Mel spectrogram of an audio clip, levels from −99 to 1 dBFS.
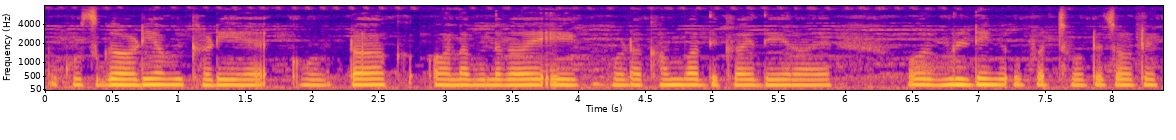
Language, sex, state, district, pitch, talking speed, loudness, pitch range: Hindi, female, Rajasthan, Bikaner, 200 Hz, 165 wpm, -15 LUFS, 195-205 Hz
